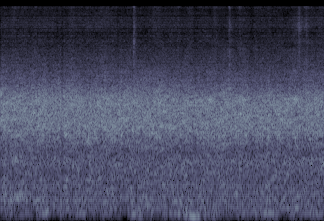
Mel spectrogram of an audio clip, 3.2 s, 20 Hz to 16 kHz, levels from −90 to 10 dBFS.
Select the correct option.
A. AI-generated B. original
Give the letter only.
A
